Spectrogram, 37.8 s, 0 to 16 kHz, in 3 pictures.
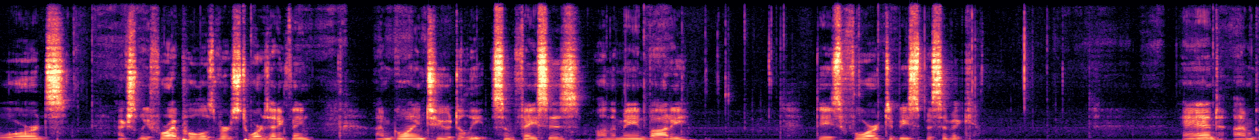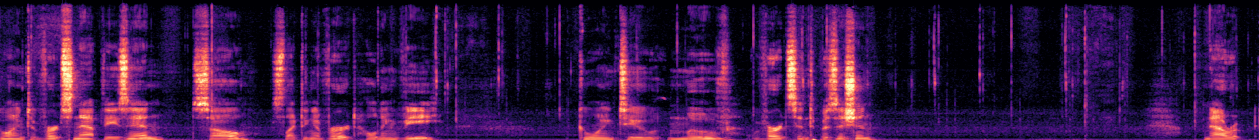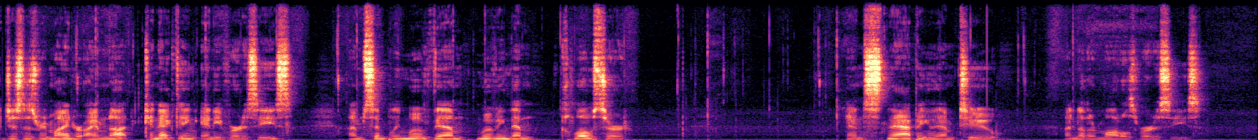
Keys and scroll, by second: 7.0 alt+q, 7.6 shift+q, 15.6 w, 16.6 v, 17.8 v, 19.7 v, 21.6 v, 22.4 alt+v, 23.6 alt+v, 25.1 alt+v, 25.6 alt+v, 27.6 alt+v, 30.3 alt+v, 32.6 alt+v.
